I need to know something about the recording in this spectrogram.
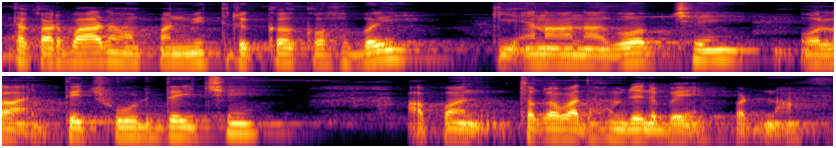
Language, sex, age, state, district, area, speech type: Maithili, male, 18-30, Bihar, Saharsa, rural, spontaneous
